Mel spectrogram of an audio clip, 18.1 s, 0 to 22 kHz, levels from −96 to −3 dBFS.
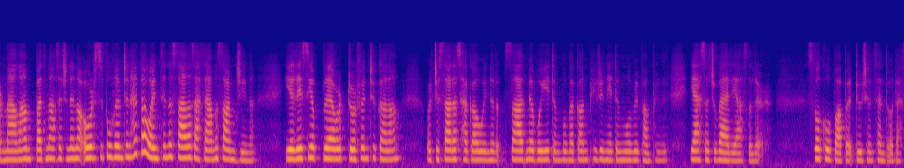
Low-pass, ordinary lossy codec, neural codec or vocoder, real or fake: none; none; codec, 16 kHz, 0.2 kbps, FocalCodec; fake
